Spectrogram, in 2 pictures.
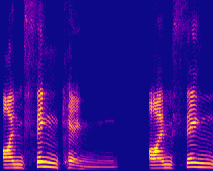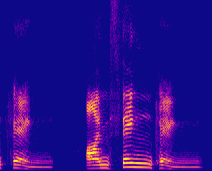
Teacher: you want to make sure that you're getting both of the ngs in there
